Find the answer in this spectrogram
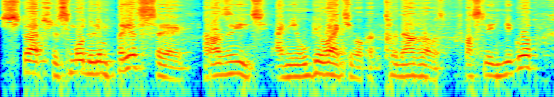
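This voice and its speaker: Speaking at a moderate pace with lively intonation, a man at a medium pitch has an ordinary speaking voice. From Russia, Ufa (Bashkortostan). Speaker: online game player, former radio and TV journalist. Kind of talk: interview.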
